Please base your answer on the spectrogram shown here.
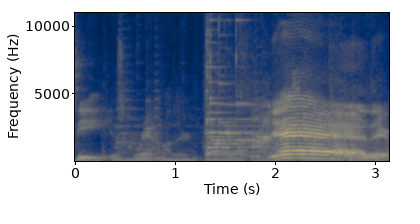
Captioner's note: crowd claps; answer board chimes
